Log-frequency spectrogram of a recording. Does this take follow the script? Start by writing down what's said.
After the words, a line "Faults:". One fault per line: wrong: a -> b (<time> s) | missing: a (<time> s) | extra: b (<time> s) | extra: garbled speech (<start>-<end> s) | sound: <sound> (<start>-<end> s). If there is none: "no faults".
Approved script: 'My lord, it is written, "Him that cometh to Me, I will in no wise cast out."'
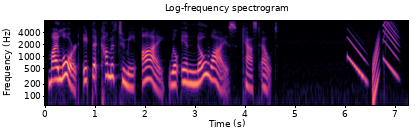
'My lord, it that cometh to Me, I will in no wise cast out."'
Faults:
missing: is written Him (0.9 s)
sound: chirp (6.1-7.1 s)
